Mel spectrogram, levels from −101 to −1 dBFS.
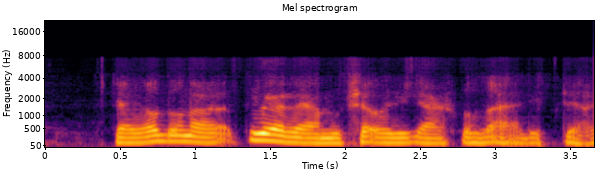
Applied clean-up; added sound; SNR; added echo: neural mask model DeepFilterNet 3.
